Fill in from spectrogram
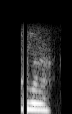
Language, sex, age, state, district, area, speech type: Manipuri, female, 60+, Manipur, Imphal East, rural, conversation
